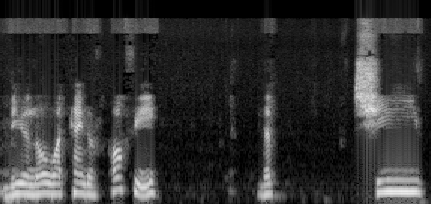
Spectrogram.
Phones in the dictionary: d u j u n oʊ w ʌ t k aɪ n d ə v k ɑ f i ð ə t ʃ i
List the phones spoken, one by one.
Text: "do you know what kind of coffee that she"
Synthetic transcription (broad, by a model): d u j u n oʊ w ʌ t k aɪ n d ə v k ɑ f i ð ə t ʃ i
